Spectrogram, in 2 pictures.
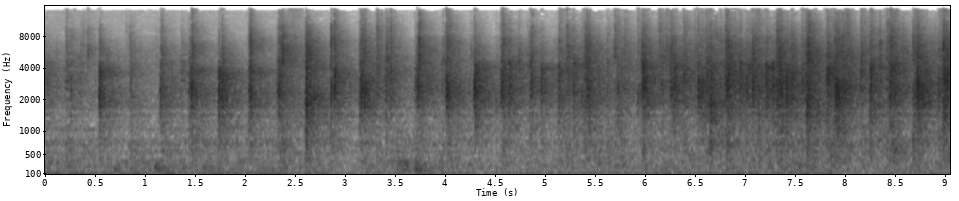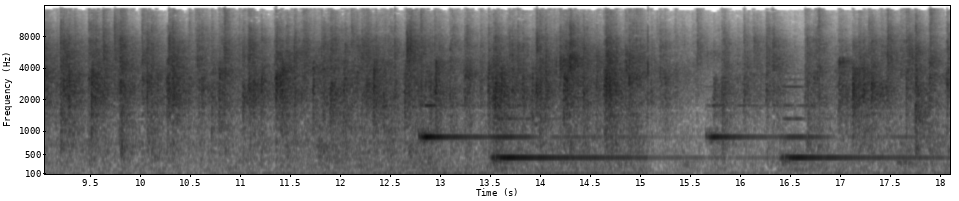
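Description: A children's choir making body percussion with their hands: snaps and claps, sparse at first, thickening after a few seconds into a dense, rain-like patter. Clear held notes, two pitches an octave apart, come in and stop several times about two-thirds of the way through.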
